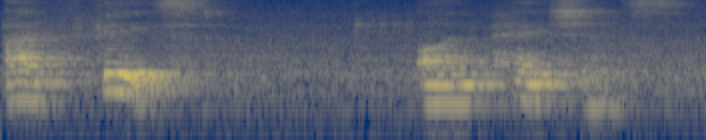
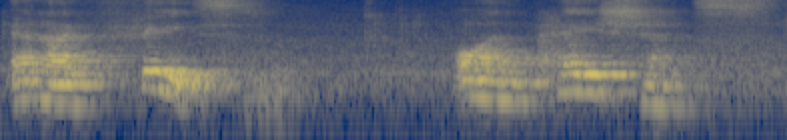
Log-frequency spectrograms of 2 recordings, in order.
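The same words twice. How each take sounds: First: Softer, slow echo of the affirmation; softer repeat. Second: Slow, calm affirmation. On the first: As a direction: let it fade inward, slowly. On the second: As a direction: savour each word slowly. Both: Shown as a demonstration. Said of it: "take a deep breath in".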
